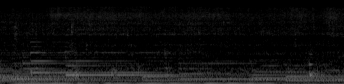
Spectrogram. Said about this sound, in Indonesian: Baik, kita tumis sampai wangi.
